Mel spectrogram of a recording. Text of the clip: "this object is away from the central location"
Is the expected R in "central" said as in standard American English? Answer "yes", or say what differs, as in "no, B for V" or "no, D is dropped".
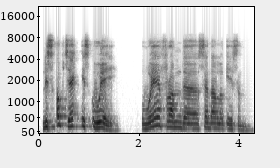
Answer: no, R is dropped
